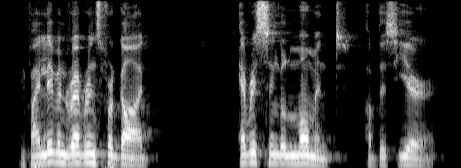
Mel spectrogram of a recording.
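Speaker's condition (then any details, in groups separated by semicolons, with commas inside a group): No condition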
